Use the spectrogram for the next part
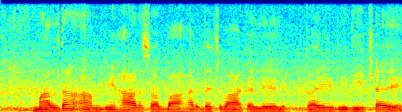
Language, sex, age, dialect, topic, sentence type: Maithili, male, 25-30, Southern/Standard, agriculture, question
